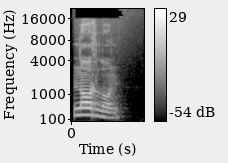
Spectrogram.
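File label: "норлун", Komi, female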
